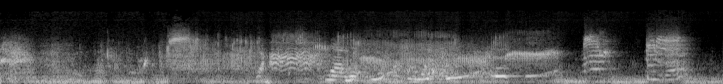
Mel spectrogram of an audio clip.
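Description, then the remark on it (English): A dolphin produces a continuous stream of warbling, squeaky, pitch-sliding vocalizations that mimic the cadence of human speech, fairly loud over a low steady hum. “Look, even when she doesn't ask the dolphin to talk, it's speaking and it's saying pretty much the same shit it does when she tells it to say words?”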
